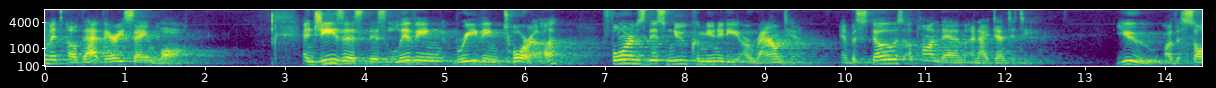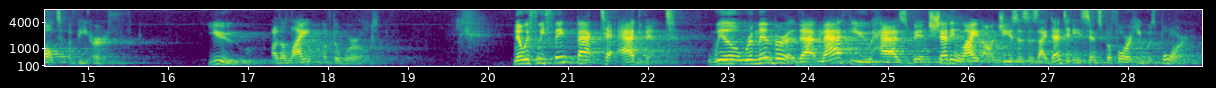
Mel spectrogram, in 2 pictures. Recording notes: preached at our celebration of the Holy Eucharist on the Fifth Sunday after the Epiphany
